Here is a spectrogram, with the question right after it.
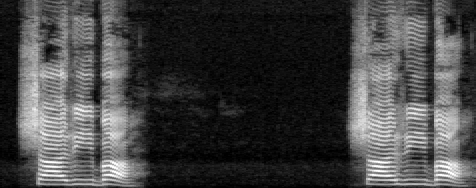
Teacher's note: شاریبا را باریک ہے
